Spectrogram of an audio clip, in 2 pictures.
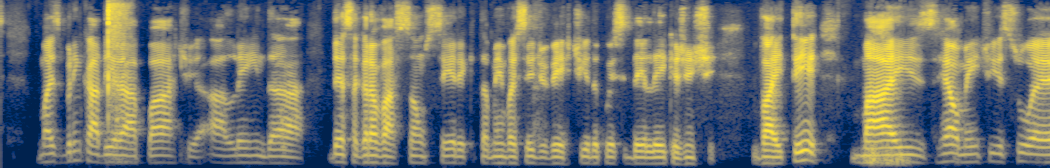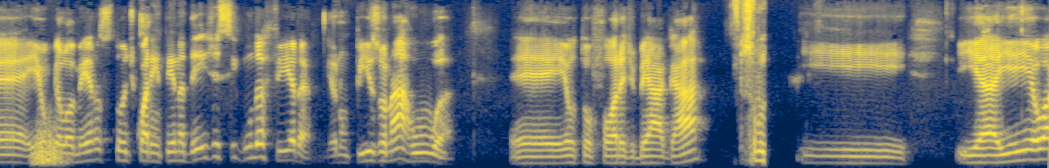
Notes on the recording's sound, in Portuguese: Neste programa, gravado em ambiente virtual, trocamos experiências.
